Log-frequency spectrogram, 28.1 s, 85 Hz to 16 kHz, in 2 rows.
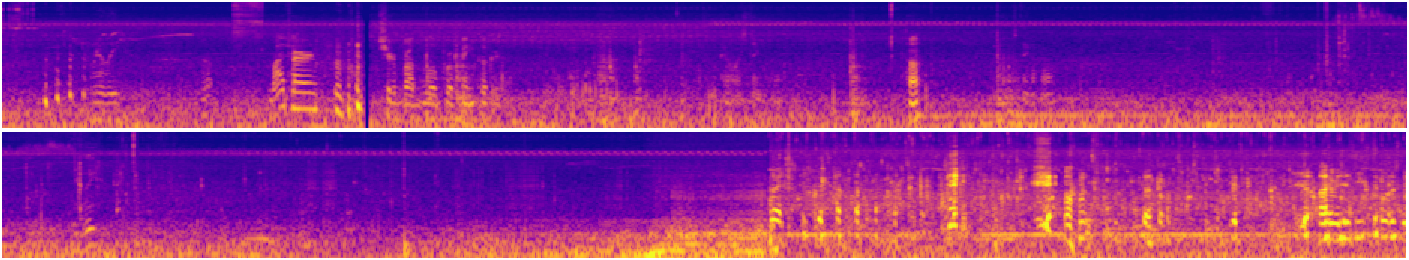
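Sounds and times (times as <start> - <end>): insects chirring: 0.0 - 28.0.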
